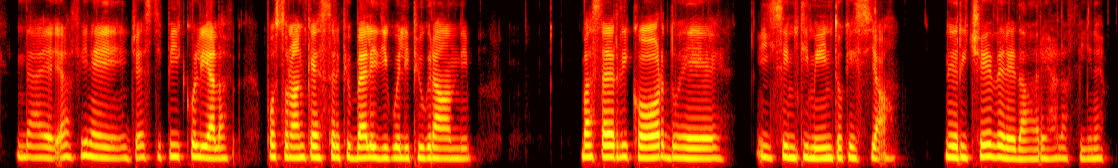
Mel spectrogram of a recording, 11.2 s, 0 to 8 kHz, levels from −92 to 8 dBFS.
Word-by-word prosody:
Dai 195 -3 -4
alla 200 - -3
fine 215 +1 -2
i 190 -1 -1
gesti 200 +3 -7
piccoli 210 -1 +1
alla 185 0 +3
f - - -21 0.3
possono 205 -1 +1
anche 195 +1 +2
essere 200 +1 +1
più 205 +1 -3
belli 190 0 +4
di 185 0 0
quelli 185 0 -1
più 190 +1 -2
grandi. 180 -1 -1 1.1
Basta 205 0 +3
il 205 - +7
ricordo 195 -1 +2
e 180 -1 +1 0.3
il 210 -6 -5
sentimento 190 -1 +1
che 190 0 -2
si 190 - +1
ha 180 0 -5 0.5
nel 200 -3 +3
ricevere 200 0 +1
e - - +2
dare 170 +1 -4
alla 185 +1 -7
fine. 180 0 -8
190 Hz, 170 wpm, -19 LUFS, 185-205 Hz, 1.1 s, il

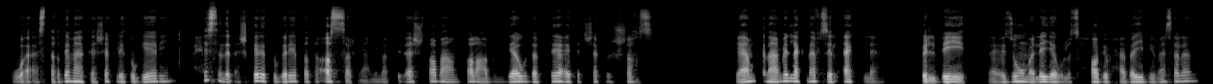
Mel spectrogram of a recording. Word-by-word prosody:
وأستخدمها 135 -2 -1
كشكل 120 +2 -5
تجاري، 120 +5 -2 0.2
باحس 195 -2 +4
إن 160 - -4
الأشكال 115 +8 +2
التجارية 135 -4 +1
بتتأثر، 120 -4 +1
يعني 90 +3 -21
ما 105 - -16
بتبقاش 120 +3 -7
طبعًا 130 -5 -3
طالعة 120 -5 -1
بالجودة 115 +4 +1
بتاعة 120 +1 0
الشكل 115 +1 -13
الشخصي. 115 0 -9 0.8
يعني 110 +1 +5
ممكن 150 -2 -4
أعمل 140 +6 +4
لَك 140 -3 +5
نفس 135 -3 0
الأكلة 110 -5 -1 0.4
في - - +6
البيت، 110 +1 +4 0.2
عزومة 105 +4 0
ليَّ 120 +1 +5
ولأصحابي 110 +2 -1
وحبايبي 110 0 -2
مثلًا، 135 +7 -6
115 Hz, 150 wpm, -26 LUFS, 110-130 Hz, 0.8 s, في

